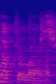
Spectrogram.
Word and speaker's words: Patalas: With this process, there was a 30-year sequence of time in which people like uh Enno Patalas, am I pronouncing that correctly? Patalas, yeah.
